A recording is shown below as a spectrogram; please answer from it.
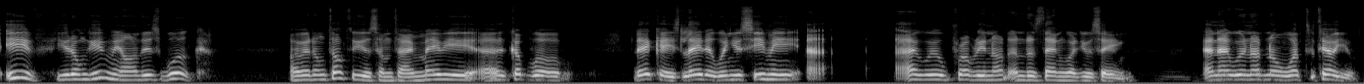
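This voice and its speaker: A woman's voice: mid-range voice, normal speed, smooth, dry recording. A woman with a Vietnamese accent giving an informal teaching to disciples. She laughs often and keeps checking in with her listeners. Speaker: spiritual teacher.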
